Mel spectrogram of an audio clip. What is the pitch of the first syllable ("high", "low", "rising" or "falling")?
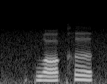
rising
